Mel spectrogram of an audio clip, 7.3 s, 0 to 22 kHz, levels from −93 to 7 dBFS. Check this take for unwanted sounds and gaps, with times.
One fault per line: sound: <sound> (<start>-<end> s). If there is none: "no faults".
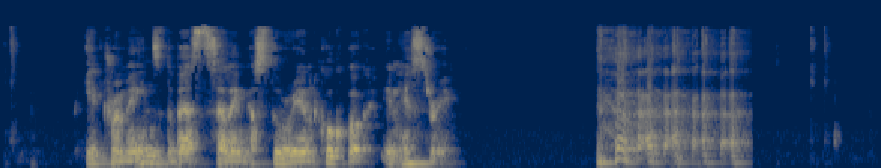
sound: laugh (5.0-6.3 s)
